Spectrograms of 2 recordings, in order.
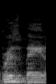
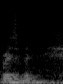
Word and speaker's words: Brisbane: It came to the locker room and said, "There's some guys out in the hallway from a place called Brisbane, Australia." It's actually pronounced Brisbane.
